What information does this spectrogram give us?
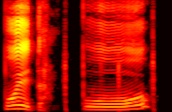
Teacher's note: Por ejemplo, si yo te digo poeta, poeta. La E y esta O no pueden ir juntas porque ambas son abiertas. Por eso aquí hay un hiato simple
